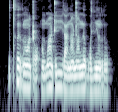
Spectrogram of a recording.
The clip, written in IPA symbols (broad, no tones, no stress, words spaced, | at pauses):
tʰərɔ̃ː ʈɔ̰hɔ̃ bɑ̃ ʈiːɾanɑ̃ɖɑ̃ nəbɔ vʲɔ̃rʊ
